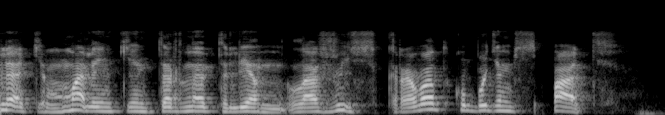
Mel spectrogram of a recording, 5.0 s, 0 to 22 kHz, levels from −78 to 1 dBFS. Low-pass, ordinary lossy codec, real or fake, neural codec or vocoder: 7.2 kHz; none; fake; codec, 16 kHz, 8 kbps, FunCodec, trained on LibriTTS, 25 frames a second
